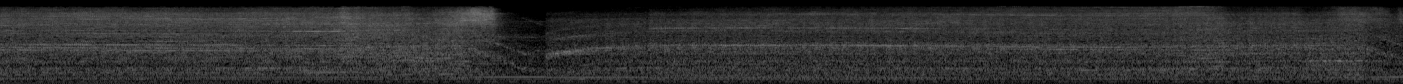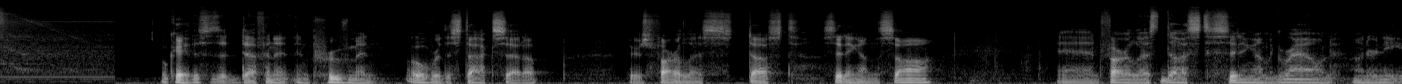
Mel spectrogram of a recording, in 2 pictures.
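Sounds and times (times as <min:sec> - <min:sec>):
miter saw cutting wood: 0:00.0 - 0:15.2.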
